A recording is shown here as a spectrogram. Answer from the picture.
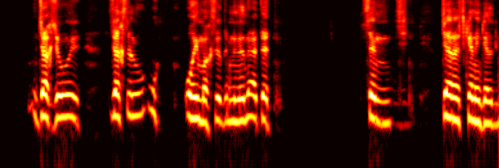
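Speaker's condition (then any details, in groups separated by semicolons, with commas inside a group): Cerebral palsy; 40 years with condition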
